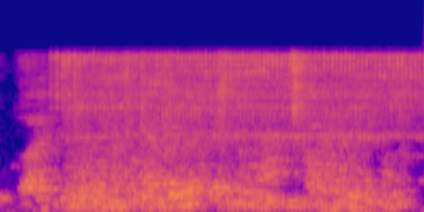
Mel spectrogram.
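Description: Steady mechanical whirring and rattling of a tool fastening the metal rods and bolts on a carved wooden coffin. It starts just after the beginning and runs evenly, breaking off just before the end, over background voices.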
